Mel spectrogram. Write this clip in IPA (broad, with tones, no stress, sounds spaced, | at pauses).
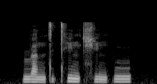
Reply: ɻ a˨˩ n t̪ i˦ t̪ʰ i˥˩ n t͡ɕʰ i˨˩ ŋ p u˥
